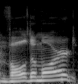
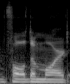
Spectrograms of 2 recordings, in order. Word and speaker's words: Voldemort: harry potter words that voldemort is actually supposed to be pronounced voldemort because more being yeah more being the french word for death for death exactly right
